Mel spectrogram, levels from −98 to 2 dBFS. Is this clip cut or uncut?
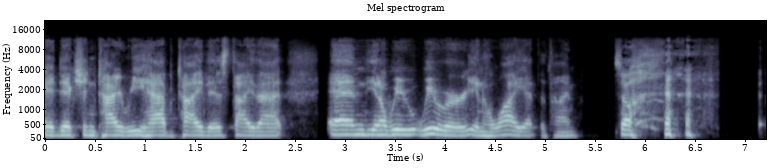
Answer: uncut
